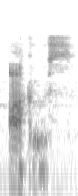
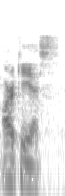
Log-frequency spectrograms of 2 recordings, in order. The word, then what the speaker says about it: Arceus: teachings of pine sol pokemon legends akus or arceus but i will forever pronounce it akus purely as a joke i don't know it's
